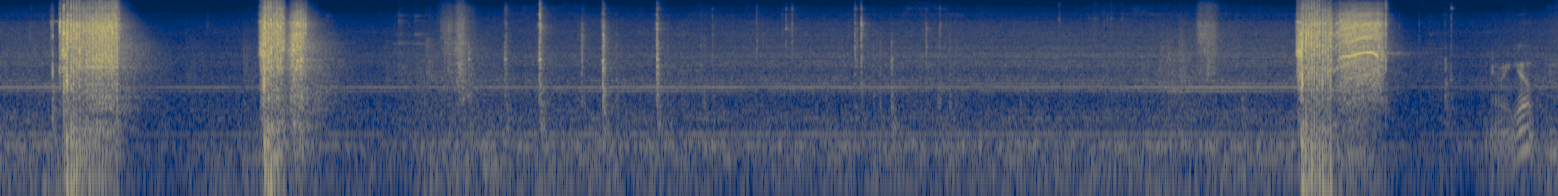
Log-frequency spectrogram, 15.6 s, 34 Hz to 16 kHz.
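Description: A 19 mm lower ball joint retaining nut comes off a Chrysler PT Cruiser under a power tool, with three loud bursts of drilling or impact-driver whirring and scattered metallic ticks and clicks between them.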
